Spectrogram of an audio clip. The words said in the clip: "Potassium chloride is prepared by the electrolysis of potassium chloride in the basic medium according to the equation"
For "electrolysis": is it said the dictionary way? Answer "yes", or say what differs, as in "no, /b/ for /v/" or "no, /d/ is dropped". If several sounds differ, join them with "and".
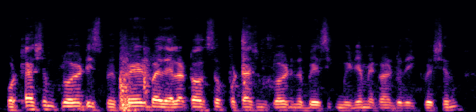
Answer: no, /k/ is dropped and /ɹ/ is dropped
